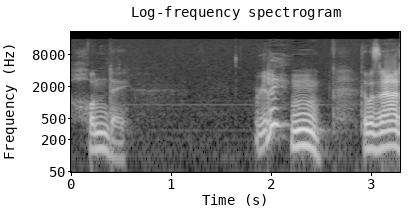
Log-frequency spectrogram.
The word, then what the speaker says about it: Hyundai: whole thing was like Hyundai like Sunday when I was in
